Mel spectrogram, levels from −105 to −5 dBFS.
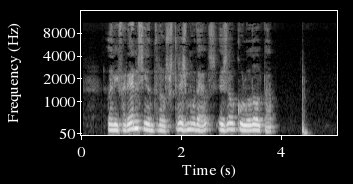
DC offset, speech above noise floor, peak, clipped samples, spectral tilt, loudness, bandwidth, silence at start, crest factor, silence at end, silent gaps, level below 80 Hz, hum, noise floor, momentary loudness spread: under 0.1%; 59 dB; -8 dBFS; under 0.1%; -7.5 dB/octave; -22 LUFS; 11.5 kHz; 0.55 s; 14 dB; 0.65 s; none; -54 dBFS; none; -79 dBFS; 16 LU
